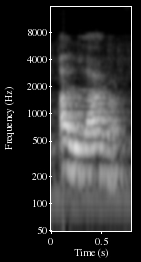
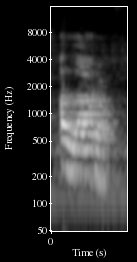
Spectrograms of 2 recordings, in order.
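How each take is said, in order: No difference in how they are said.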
